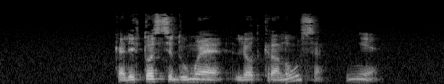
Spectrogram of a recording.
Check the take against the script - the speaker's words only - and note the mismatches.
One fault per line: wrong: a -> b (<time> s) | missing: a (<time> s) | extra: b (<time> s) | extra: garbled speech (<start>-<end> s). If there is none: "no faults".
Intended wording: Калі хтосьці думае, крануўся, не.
extra: лёд (2.5 s)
